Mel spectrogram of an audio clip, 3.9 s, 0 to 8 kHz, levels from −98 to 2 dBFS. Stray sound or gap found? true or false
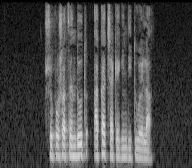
false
